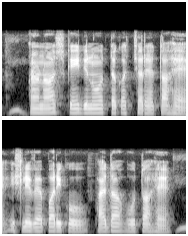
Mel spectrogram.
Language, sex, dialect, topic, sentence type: Hindi, male, Hindustani Malvi Khadi Boli, agriculture, statement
